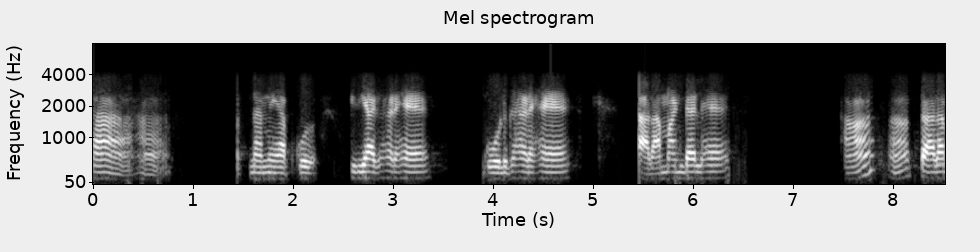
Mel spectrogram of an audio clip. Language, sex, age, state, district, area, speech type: Hindi, male, 30-45, Bihar, Muzaffarpur, urban, conversation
